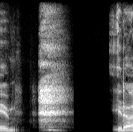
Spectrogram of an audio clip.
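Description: A short breathy sigh, one exhale of about half a second, in a pause between spoken words.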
